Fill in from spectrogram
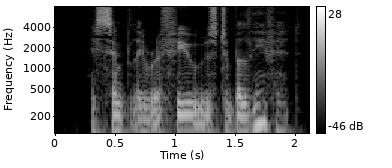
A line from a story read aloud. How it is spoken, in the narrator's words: she murmured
